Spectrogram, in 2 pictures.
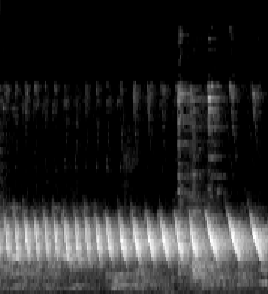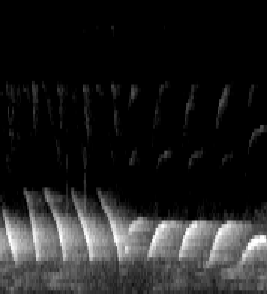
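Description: A canary sings a fast trill of high, bright notes, about eight a second, slowing into a series of looping whistled notes.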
